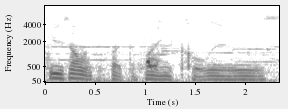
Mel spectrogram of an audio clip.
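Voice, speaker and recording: A man's voice: deep voice, unhurried. A man giving casual, offhand gameplay commentary with joking asides as the host of a gaming video. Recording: game music behind the voice.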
